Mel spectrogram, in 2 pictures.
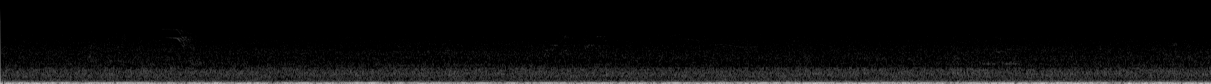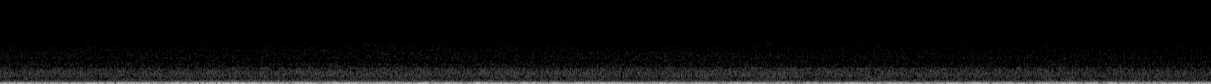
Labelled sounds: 1.5	1.9	killer whale, northern resident, 2.9 to 5.4 kHz

